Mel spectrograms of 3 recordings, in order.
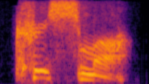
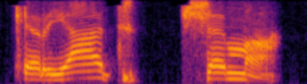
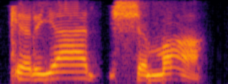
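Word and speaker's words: Kiryat Shema (קריאת שמע): In colloquialism, the two words are frequently run together, so the pronunciation is somewhat corrupted, and it sounds like Krishma, Krishma. So when they say it, Kriyas, Kriyas, Shema together, Krishma. But the proper pronunciation is Kiryat Shema, Kiryat Shema.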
